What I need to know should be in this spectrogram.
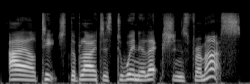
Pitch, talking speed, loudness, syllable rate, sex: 215 Hz, 215 wpm, -19 LUFS, 5.3 syllables/s, female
